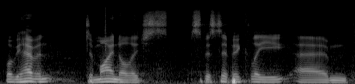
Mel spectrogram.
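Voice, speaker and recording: Low-voiced male panelist who muses aloud and circles back mid-sentence. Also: fairly even intonation, normal speed, darkish tone, slight background noise. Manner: thinking aloud, trailing restarts. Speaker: panelist from a blockchain company. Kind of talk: online panel discussion.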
